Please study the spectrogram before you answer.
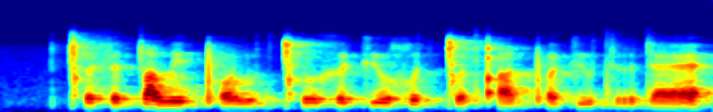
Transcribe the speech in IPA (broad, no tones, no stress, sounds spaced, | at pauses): ǀʰ ə s ə d t ɑ w ɪ d pʼ ɔ l u d ǀʰ ʊ x ə kʲ u χʷ ɛ d ǀ ʊ d qʼ æ d pʼ ʌ kʲ u d r ə d æ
